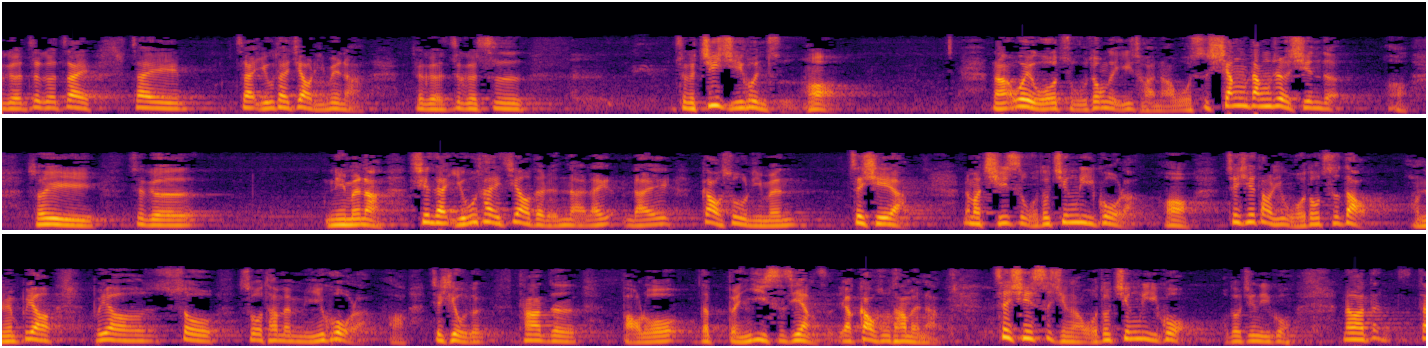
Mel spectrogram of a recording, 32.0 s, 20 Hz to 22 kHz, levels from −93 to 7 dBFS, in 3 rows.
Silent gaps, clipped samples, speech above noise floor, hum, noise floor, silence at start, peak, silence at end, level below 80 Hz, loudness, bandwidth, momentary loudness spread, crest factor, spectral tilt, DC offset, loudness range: none; under 0.1%; 32 dB; none; -50 dBFS; 0 s; 0 dBFS; 0 s; -62 dBFS; -18 LUFS; 8 kHz; 14 LU; 18 dB; -5 dB/octave; under 0.1%; 3 LU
